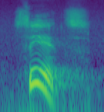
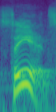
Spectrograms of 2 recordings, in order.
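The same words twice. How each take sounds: First: Said in the usual way. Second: Southern pronunciation of "since"; southern accent. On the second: Shown as a demonstration. Preacher showing how "since" sounds in a southern accent. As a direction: say "since" with a southern twang, close to "sense". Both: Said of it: "say it with a southern accent".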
